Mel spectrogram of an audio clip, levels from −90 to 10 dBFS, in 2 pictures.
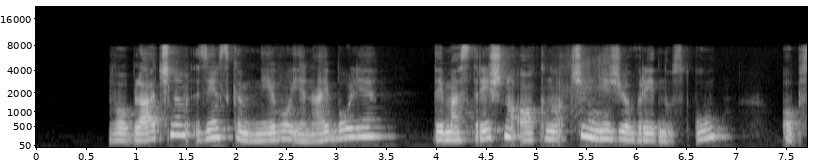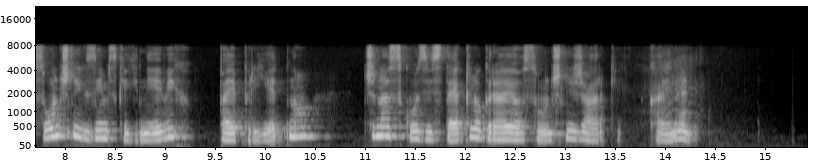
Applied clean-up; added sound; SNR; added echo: neural mask model RNNoise.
